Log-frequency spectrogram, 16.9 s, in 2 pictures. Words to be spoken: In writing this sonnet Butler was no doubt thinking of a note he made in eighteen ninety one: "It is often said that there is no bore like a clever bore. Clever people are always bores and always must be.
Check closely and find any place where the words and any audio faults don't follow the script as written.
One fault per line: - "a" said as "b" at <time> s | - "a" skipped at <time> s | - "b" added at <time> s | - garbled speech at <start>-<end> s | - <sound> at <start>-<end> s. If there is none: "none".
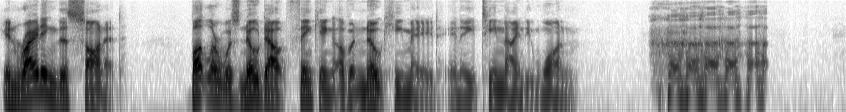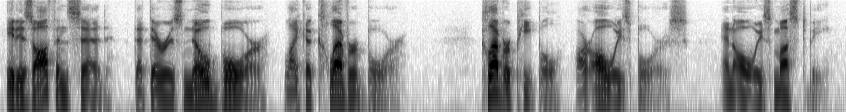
- laugh at 6.5-7.7 s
